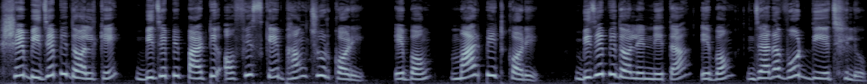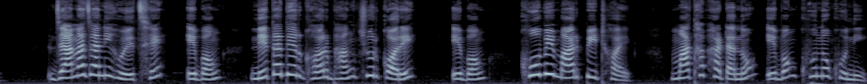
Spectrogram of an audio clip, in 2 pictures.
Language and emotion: Bengali, neutral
